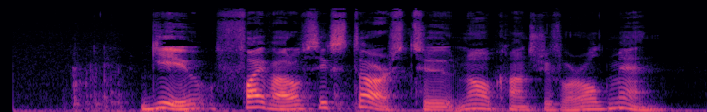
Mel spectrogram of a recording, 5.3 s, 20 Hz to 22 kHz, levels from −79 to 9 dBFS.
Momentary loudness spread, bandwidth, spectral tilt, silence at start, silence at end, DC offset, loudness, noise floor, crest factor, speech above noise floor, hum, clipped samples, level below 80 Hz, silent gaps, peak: 17 LU; 16 kHz; -5 dB/octave; 0.1 s; 0.2 s; under 0.1%; -24 LUFS; -44 dBFS; 20 dB; 21 dB; none; under 0.1%; -46 dBFS; none; -4 dBFS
